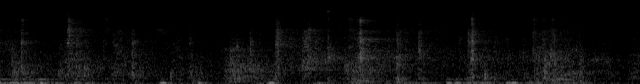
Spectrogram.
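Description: Footsteps walking along a hallway, faint and irregular at about one or two steps a second, over a low rumble from the hand-held camera moving.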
